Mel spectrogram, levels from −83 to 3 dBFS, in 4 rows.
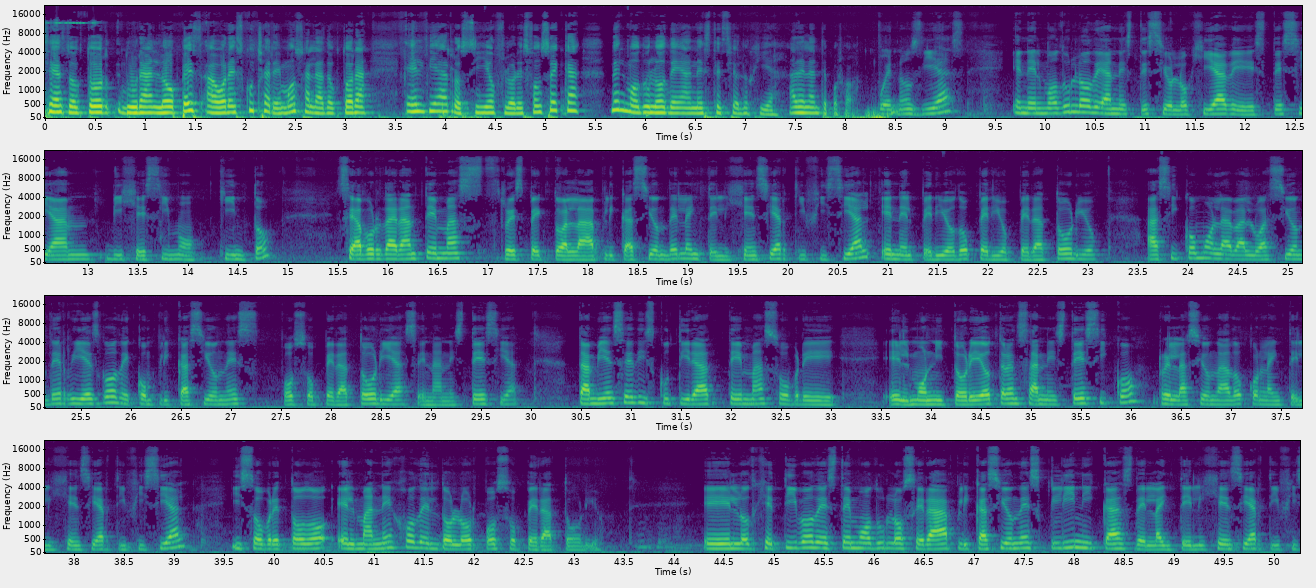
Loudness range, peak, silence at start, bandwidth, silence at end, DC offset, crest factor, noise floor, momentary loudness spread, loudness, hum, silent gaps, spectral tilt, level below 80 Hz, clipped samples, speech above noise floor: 10 LU; 0 dBFS; 0 s; 18 kHz; 0 s; under 0.1%; 18 dB; -45 dBFS; 15 LU; -18 LUFS; none; none; -6.5 dB/octave; -34 dBFS; under 0.1%; 28 dB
